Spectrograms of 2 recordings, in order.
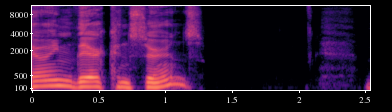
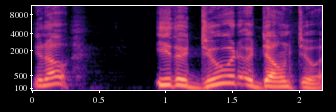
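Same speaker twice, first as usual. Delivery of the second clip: sharp, much higher mock retort; blunt shut up; 6 semitones higher, 4 dB louder than usual. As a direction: snap it like you're fed up with excuses. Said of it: "I tell people all the time, just, like".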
